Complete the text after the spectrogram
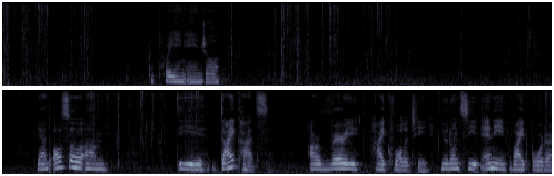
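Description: Plastic packets crinkle and rustle in hands.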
